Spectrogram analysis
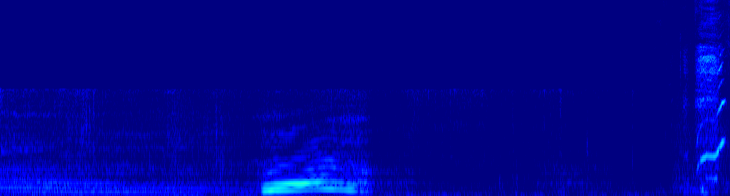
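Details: A Basset Hound barks, played in slow motion: one deep, drawn-out bellow with a wavering pitch.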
